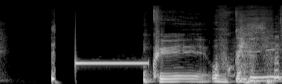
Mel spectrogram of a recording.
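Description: censor bleep tone

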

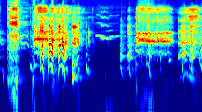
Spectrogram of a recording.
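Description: seagull calls

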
